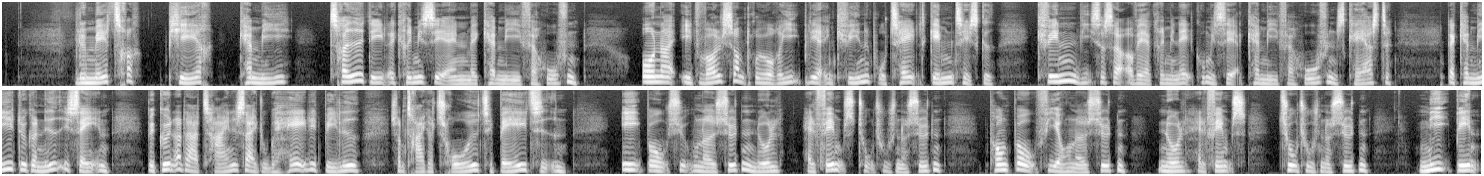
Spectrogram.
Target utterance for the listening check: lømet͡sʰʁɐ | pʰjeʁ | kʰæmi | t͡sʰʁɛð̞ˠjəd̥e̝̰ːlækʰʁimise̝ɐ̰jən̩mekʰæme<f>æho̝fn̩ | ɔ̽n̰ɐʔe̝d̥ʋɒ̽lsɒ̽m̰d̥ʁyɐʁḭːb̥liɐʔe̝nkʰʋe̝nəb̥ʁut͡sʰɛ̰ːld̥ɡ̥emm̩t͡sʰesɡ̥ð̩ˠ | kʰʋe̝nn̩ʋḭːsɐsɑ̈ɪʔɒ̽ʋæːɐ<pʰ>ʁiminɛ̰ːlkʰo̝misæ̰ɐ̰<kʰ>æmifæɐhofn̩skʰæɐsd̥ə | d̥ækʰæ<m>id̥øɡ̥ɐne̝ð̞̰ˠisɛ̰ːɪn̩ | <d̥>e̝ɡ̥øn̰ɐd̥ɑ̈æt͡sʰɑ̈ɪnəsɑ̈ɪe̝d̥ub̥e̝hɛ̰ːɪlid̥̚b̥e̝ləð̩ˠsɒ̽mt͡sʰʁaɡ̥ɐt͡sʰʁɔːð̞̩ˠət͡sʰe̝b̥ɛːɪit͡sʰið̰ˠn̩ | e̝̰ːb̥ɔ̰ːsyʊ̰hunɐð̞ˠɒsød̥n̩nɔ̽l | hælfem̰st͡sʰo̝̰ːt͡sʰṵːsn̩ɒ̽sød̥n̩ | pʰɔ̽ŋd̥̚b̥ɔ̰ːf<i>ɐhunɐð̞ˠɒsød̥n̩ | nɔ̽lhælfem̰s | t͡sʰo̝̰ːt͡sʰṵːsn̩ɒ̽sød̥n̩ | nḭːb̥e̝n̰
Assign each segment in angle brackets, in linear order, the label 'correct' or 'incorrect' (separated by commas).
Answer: correct, incorrect, correct, correct, incorrect, incorrect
